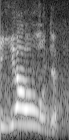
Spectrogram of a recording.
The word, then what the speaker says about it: yod: Hey, then we know it was a yah or the yod. That's how we pronounce it. That's how we believe that it should be pronounced.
